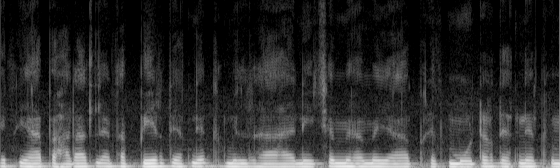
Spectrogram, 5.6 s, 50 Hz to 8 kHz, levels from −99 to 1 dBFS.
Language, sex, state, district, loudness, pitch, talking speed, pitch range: Hindi, male, Bihar, Katihar, -16 LUFS, 140 Hz, 245 wpm, 140-145 Hz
